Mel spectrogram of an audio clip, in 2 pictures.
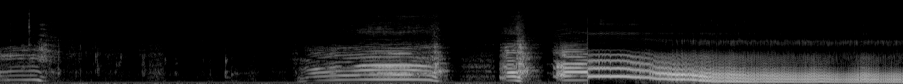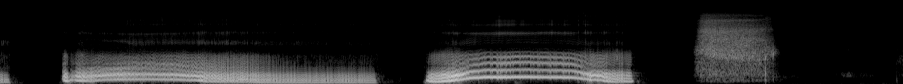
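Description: An animal calling: a series of long drawn-out calls, each rising and then falling in pitch, the longest about three seconds, followed near the end by a short breathy burst.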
